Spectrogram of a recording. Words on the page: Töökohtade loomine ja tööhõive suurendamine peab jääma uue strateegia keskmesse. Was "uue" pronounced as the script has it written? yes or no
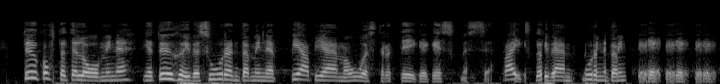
yes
